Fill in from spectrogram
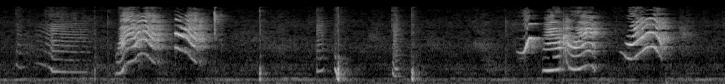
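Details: ['A pet parrot known for talking gives several loud, wavering harmonic phrases, some rising and falling in pitch. Scattered knocks and clicks are heard between the phrases in a small room.']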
